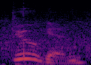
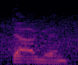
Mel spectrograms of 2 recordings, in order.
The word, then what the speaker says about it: Dugan: It's Dugan, not Duggan.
